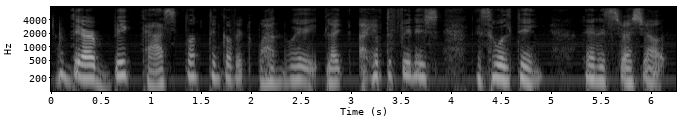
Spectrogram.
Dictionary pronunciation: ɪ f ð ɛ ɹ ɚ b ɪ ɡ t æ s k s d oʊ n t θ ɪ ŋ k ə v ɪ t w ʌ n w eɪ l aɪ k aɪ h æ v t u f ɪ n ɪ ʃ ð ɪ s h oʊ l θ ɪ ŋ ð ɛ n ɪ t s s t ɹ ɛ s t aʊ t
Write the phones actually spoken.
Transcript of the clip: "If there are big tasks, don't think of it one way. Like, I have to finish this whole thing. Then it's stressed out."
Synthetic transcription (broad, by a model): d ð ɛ ɹ b ɪ ɡ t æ s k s d oʊ n t θ ɪ ŋ k ə v ɪ t w ʌ n w eɪ l aɪ k aɪ h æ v t u f ɪ n ɪ ʃ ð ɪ s h oʊ l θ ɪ ŋ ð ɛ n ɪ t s s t ɹ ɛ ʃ aʊ t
